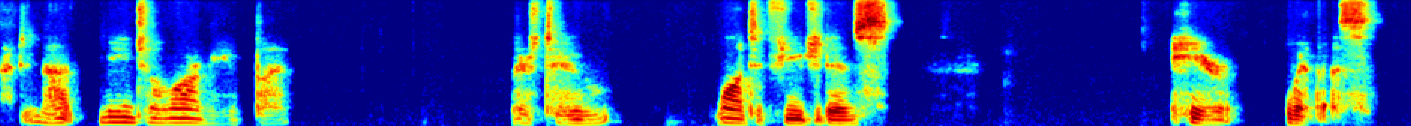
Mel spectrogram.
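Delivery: discreet, hushed mutter under the breath. Voicing a character who leads a player far away: muttered under his breath. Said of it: "under his breath".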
